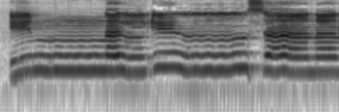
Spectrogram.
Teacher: Kemudian nun mati ketemu dengan sin, ikhfa. Karena sin huruf tipis, maka ikhfanya di sini dibaca tipis, yaitu tarqiq.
